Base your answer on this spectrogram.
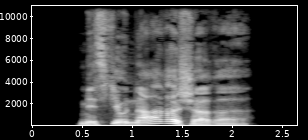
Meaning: inflection of missionarisch: 1. strong/mixed nominative/accusative feminine singular comparative degree 2. strong nominative/accusative plural comparative degree
- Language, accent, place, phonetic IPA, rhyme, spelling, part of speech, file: German, Germany, Berlin, [mɪsi̯oˈnaːʁɪʃəʁə], -aːʁɪʃəʁə, missionarischere, adjective, De-missionarischere.ogg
